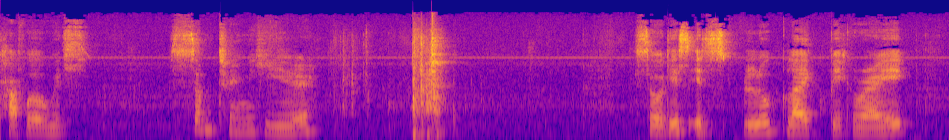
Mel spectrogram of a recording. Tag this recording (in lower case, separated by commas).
inside a small room, speech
